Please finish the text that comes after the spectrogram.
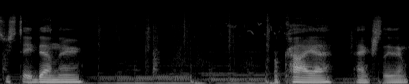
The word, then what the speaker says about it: Kaja: Or Kaya, actually. They don't call her Kaija. It's Kaya. J is silent for some reason.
